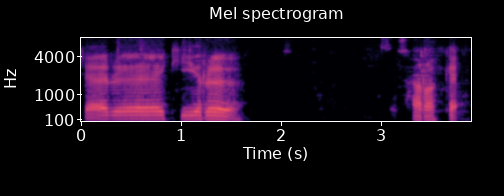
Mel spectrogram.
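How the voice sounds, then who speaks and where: A man's voice: medium pitch, little pitch movement, very slow, gravelly, clear, resonant tone, no room sound, lo-fi sound. A young man teaching a class online, patiently quizzing students and filling gaps with "ha" and "okey". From Malaysia. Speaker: tajwid teacher. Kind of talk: casual online class instruction.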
